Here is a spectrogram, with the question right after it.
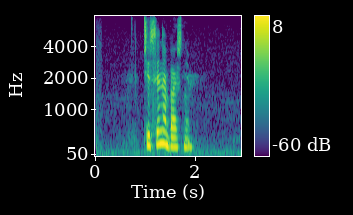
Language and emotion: Russian, neutral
